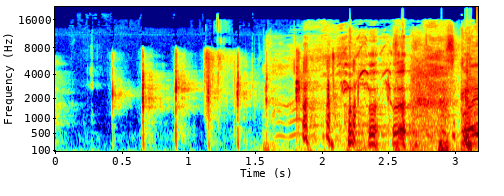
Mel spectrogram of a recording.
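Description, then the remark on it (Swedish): Five light, sharp hand claps at an uneven, slow pace, followed by more scattered claps mixed with voices and laughter. “Han sitter och, vad är det för jävla klapp du har?”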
